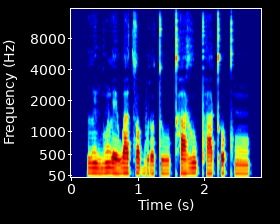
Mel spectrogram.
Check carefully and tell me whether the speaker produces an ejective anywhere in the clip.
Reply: yes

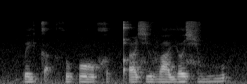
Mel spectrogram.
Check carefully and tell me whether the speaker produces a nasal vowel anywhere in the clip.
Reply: yes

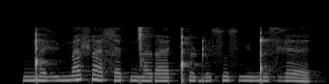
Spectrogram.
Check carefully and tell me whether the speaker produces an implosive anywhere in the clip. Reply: no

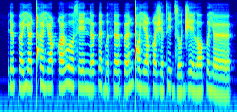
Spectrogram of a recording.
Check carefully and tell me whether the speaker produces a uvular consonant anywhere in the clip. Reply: yes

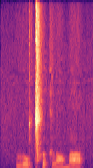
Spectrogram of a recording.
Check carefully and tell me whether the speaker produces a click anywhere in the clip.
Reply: yes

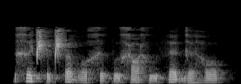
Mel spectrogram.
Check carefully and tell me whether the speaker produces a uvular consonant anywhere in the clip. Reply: no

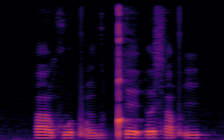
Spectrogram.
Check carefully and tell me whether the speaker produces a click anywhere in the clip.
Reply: yes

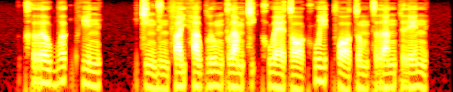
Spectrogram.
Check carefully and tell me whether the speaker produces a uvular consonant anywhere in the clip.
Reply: no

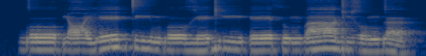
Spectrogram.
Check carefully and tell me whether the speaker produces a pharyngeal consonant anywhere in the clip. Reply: yes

